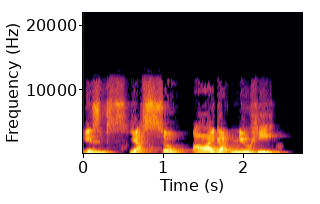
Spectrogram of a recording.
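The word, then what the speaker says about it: Nuheat: So I got new heat. New heat is spelled N-U-H-E-A-T.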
